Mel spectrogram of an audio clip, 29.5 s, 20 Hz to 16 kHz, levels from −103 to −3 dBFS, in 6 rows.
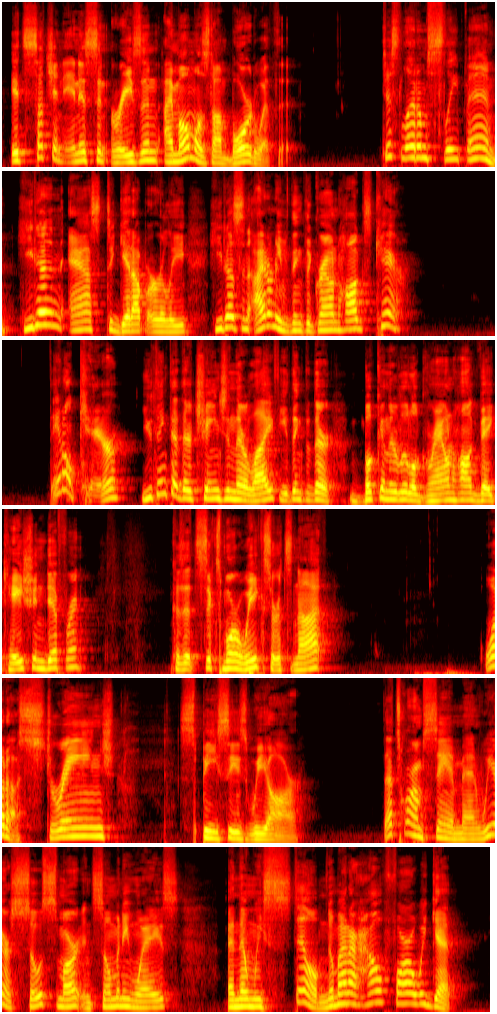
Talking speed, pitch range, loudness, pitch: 180 wpm, 135-190 Hz, -31 LUFS, 165 Hz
